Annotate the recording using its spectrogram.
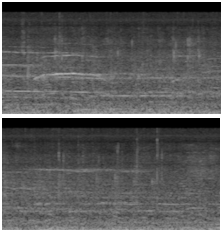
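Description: Distant voices over a steady low rumble, with no single sound standing out.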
